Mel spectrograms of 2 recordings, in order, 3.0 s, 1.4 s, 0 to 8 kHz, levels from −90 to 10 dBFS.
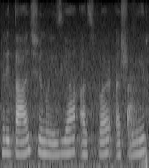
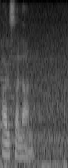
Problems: none marked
